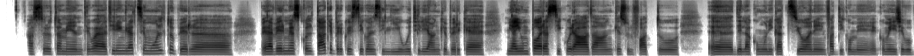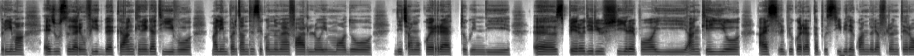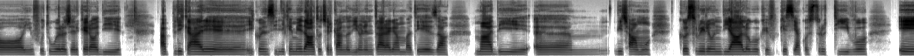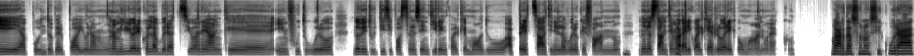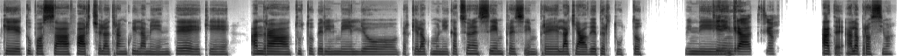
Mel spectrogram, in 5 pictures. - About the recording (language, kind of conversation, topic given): Italian, advice, Come posso gestire le critiche costanti di un collega che stanno mettendo a rischio la collaborazione?
- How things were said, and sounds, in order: "Guarda" said as "guara"; in English: "feedback"; other background noise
